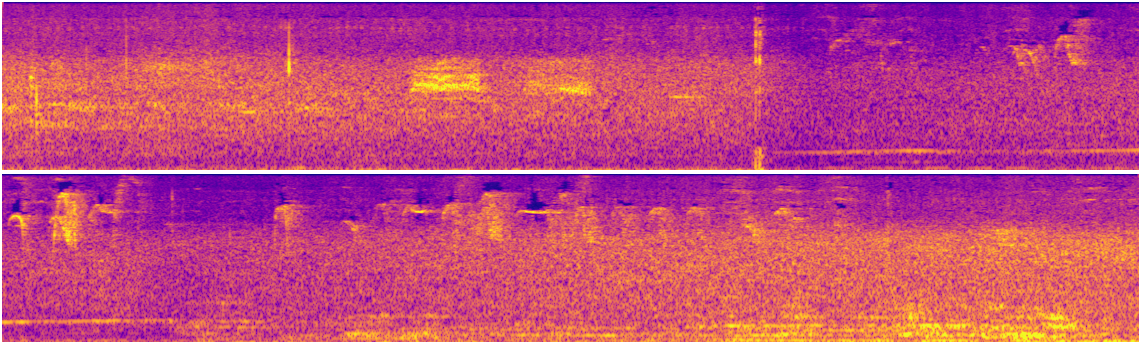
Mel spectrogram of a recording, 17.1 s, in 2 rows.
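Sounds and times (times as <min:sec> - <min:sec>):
low outdoor rumble: 0:00.0 - 0:17.0
small birds chirping: 0:06.2 - 0:15.0.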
